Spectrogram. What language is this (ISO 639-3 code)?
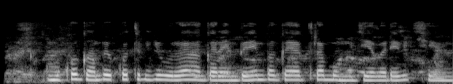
kin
